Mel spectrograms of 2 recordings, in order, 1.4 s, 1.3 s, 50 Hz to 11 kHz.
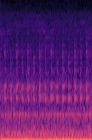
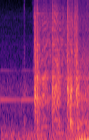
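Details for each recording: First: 2008 PT Cruiser salvage-auction car at idle: a quick, even chirping pulse over a low idle rumble, which goes away as soon as throttle is applied; suspected pulley underneath, cause not confirmed. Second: 2008 PT Cruiser won at a Copart salvage auction, jump-started with a jump pack on the lot after a dead battery; starter cranks in a few quick bursts, then it catches and settles into an even idle: starts cleanly.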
